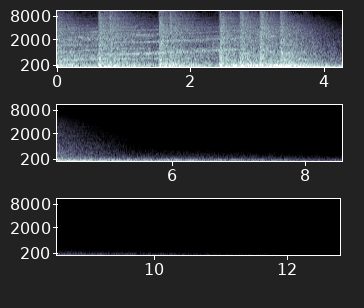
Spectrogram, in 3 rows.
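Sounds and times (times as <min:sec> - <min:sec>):
percussion: 0:00.0 - 0:05.5.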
